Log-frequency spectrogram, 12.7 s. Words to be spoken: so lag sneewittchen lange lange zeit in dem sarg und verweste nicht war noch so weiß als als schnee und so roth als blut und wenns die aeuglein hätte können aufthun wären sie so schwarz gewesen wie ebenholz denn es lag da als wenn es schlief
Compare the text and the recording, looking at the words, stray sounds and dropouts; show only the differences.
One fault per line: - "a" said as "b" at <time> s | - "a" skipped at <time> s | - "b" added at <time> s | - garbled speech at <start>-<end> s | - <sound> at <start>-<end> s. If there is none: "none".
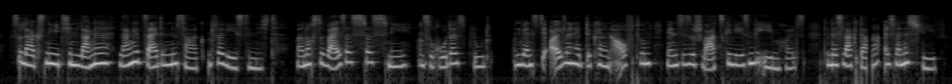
- dropout at 11.5-11.6 s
